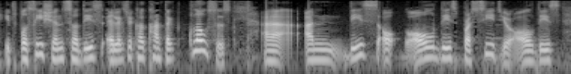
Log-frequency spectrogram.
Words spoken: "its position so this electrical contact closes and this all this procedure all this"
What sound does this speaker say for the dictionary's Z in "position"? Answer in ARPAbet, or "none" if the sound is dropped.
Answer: S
